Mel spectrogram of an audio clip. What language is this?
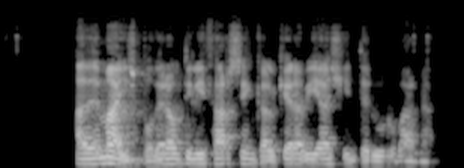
Galician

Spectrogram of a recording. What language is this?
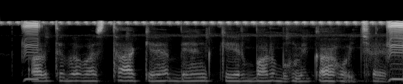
Maithili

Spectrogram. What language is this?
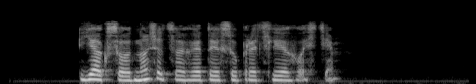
Belarusian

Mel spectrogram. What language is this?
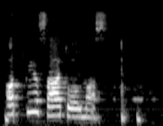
Turkish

